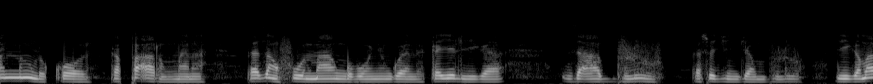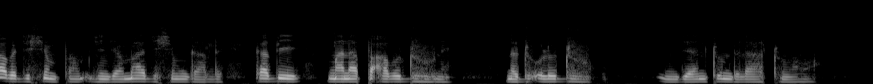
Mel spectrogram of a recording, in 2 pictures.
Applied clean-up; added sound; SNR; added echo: none; none; none; none.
